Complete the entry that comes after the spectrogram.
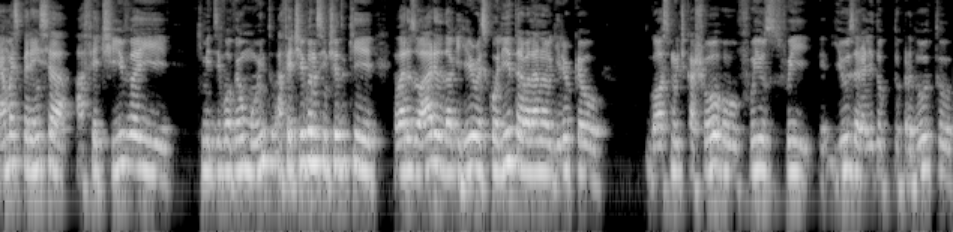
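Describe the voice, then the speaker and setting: At a moderate pace, a man speaks at a high pitch with a dark, mellow tone and monotone, flat intonation. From southern Brazil, Porto Alegre. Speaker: product manager. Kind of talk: podcast interview. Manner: casual, relaxed.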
